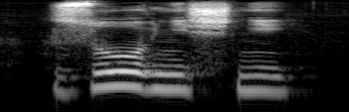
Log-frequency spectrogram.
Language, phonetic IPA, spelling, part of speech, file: Ukrainian, [ˈzɔu̯nʲiʃnʲii̯], зовнішній, adjective, Uk-зовнішній.ogg
- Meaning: 1. outer, outside, outward, external, exterior 2. foreign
